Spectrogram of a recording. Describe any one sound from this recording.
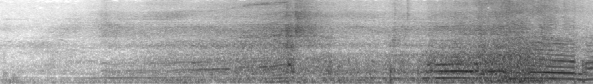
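Another rally car engine approaches, growing louder as it revs hard.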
